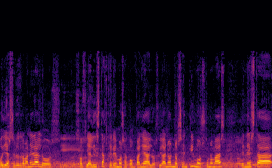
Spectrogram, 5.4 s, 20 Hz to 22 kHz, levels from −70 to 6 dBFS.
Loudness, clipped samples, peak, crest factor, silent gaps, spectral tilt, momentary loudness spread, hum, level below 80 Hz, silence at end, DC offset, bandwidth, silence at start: -16 LUFS; under 0.1%; 0 dBFS; 14 dB; none; -4.5 dB/octave; 8 LU; none; -68 dBFS; 0 s; under 0.1%; 15.5 kHz; 0 s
